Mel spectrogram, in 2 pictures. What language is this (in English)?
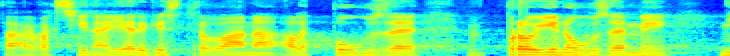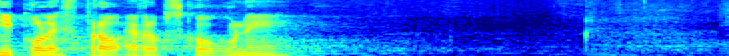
Czech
